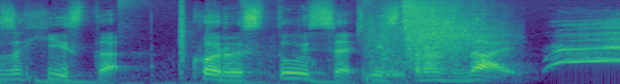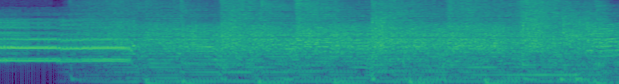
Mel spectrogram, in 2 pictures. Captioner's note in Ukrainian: за кадром лунає панічний крик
